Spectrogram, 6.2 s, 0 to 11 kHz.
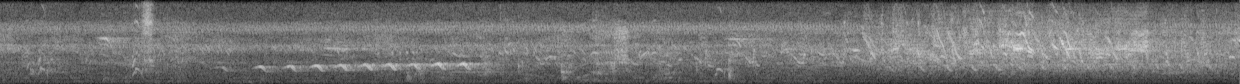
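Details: Black crake in Akagera National Park, Rwanda, in March 2013 gives a quick run of about ten clipped, mid-pitched notes that rise slightly, over steady hiss and high chatter from other birds.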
